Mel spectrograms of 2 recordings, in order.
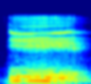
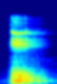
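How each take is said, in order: First: The vowel is a long, tense ee sound. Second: The vowel is a short, relaxed ee sound. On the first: The speaker calls it wrong. "não é I, não" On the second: The speaker calls it right. "esse I fechado, ele é mais curto"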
